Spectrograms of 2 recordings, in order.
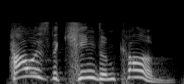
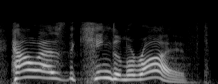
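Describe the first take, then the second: First: HOW drawn out high and slow, each word weighted; preacher pressing the congregation on HOW, slow and high; slow emphatic question. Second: HOW lifted high and slowed, then falling away; preacher repeating the question, HOW lifted and slowed; emphatic question. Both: Acted. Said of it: "This should greatly help you".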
